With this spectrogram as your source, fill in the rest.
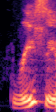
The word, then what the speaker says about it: Ricci: Well, it should be Ricci, but my great great grandfather, we think, wanted to anglicize the sound of it, so he changed it to Ricci.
